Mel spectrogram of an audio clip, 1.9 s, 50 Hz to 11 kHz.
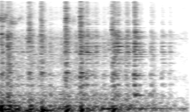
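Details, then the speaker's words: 1988–1998 Chevy Silverado truck with straight pipes and an exhaust leak won't hold idle, surging and sagging then dying; smoke test for a vacuum leak found none, owner now suspects timing or distributor; earlier fix was a missing throttle body intake clamp. "all right so this is what my truck does right here they don't have a cam just to let you know watch it'll die"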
